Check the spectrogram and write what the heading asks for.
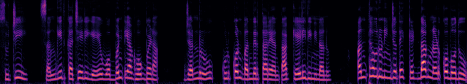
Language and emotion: Kannada, fearful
